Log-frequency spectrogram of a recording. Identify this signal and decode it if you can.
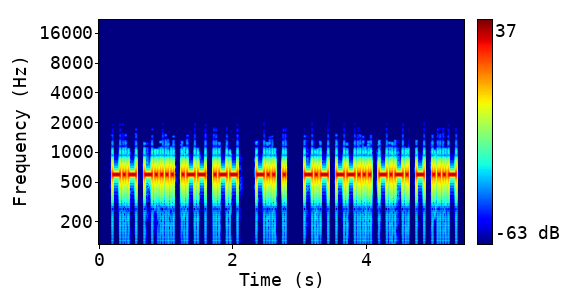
Morse code, heard as a keyed tone, about 30 wpm, 600 Hz. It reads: K6WW DE K7CTV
